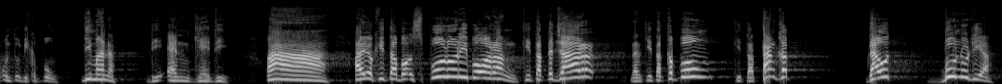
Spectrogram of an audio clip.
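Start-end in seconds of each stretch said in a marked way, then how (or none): 2.6-9.9 high, loud commanding shout; rally an army to the hunt; acted battle rally. Saul rallies men to hunt.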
